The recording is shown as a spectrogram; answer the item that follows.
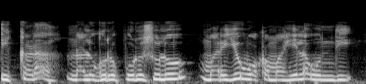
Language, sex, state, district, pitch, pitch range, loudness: Telugu, male, Telangana, Hyderabad, 220 Hz, 210-235 Hz, -11 LUFS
